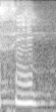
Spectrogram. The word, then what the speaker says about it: see: بعد كده حبايبي عندنا بعض الافعال المهمة اللي جات في يونت 6 زي الفعل سي.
